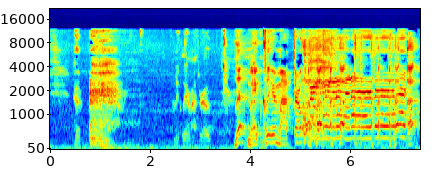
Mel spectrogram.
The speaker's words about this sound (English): Let me clear my throat.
